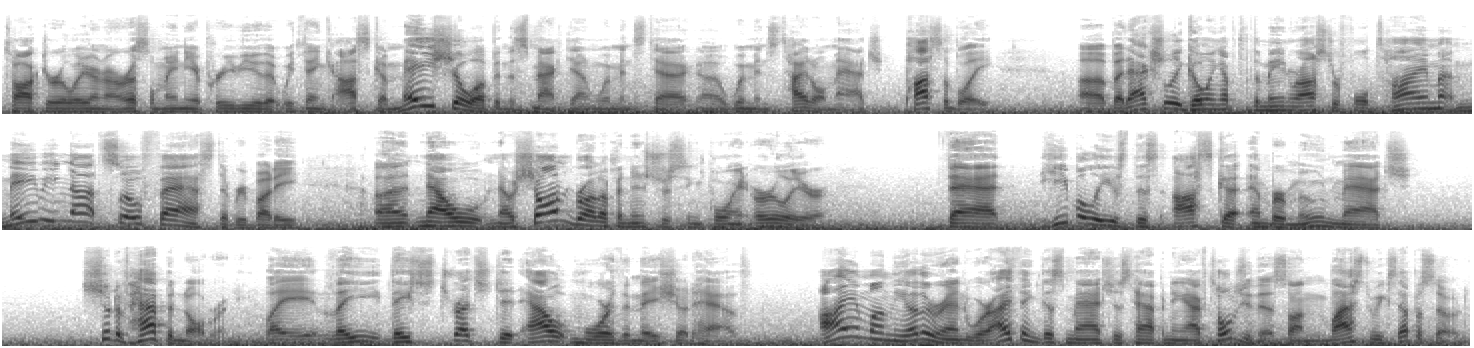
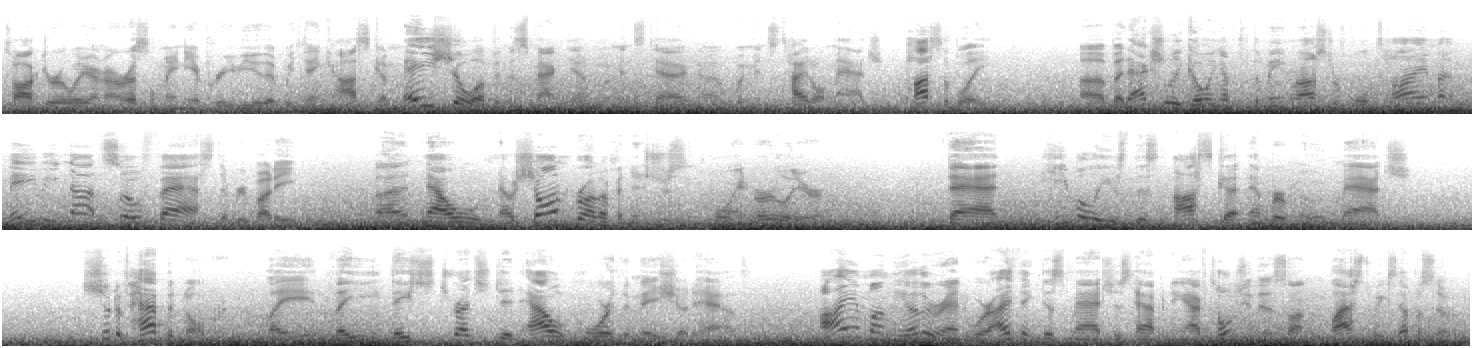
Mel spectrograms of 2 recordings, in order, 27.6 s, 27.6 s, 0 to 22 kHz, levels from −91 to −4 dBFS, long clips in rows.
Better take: first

